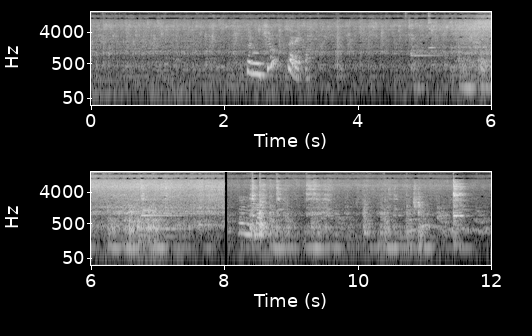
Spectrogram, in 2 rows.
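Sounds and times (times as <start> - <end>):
onions sizzling in oil: 0.0 - 12.0
metal spoon scraping pot: 4.8 - 7.7, 8.4 - 11.7.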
